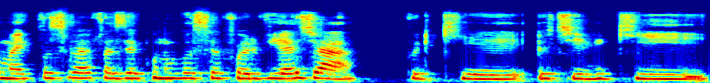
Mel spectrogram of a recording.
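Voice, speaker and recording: At a moderate pace, a woman talks in a high pitch with monotone, flat intonation. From southern Brazil. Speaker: Brazilian expat worker interviewed. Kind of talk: interview. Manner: halting.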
